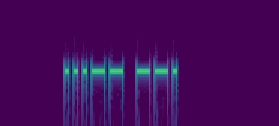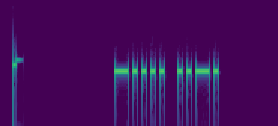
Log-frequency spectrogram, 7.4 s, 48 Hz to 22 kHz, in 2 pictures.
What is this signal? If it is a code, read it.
Morse code, heard as a keyed tone, about 20 wpm, 700 Hz. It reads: 3G 6F
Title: Single-Letter Single-Number 20wpm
